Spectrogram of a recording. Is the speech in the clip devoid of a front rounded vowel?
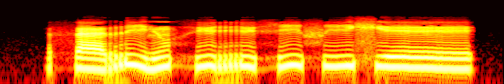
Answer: no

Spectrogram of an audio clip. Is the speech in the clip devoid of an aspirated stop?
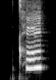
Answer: no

